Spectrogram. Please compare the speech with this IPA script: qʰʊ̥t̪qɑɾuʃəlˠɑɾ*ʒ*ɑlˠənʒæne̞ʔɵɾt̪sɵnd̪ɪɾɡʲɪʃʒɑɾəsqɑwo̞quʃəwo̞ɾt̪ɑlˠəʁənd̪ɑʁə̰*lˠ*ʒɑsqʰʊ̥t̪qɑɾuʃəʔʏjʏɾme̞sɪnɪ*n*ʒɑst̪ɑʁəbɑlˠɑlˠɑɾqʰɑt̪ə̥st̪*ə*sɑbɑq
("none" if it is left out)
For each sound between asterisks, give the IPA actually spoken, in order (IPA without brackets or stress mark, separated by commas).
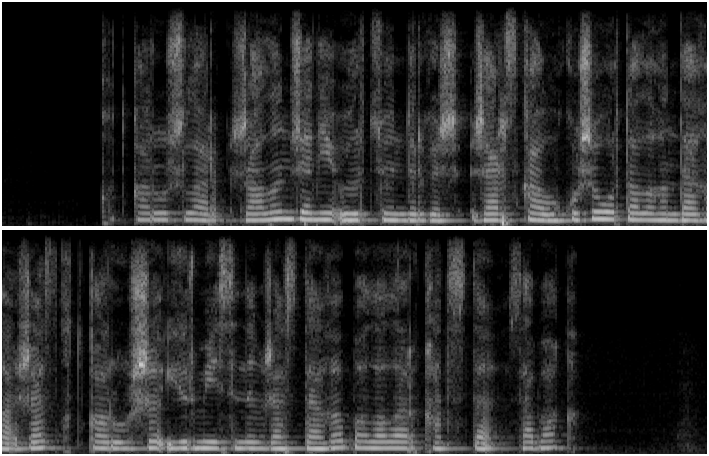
ʒ, none, ŋ, ə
